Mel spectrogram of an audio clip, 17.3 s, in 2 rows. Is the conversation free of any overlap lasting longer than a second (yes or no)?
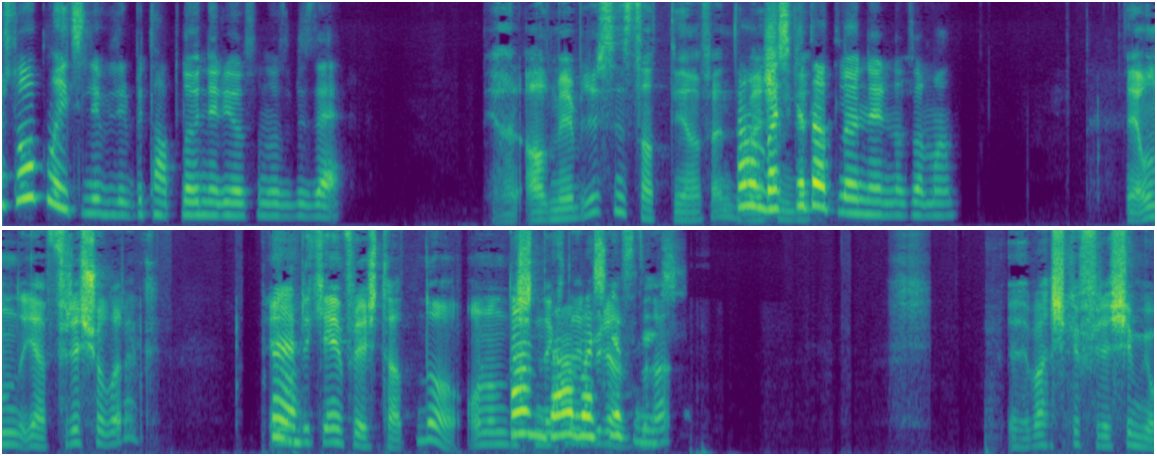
no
